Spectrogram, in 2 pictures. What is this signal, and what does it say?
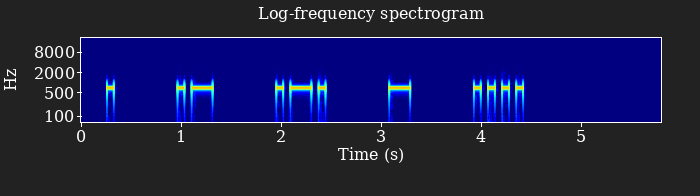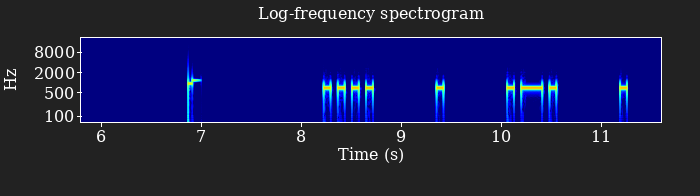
Morse code, heard as a keyed tone, about 17 wpm, spaced as for 10 wpm, 700 Hz. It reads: EARTH HERE
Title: 3x Character Spacing - Top 200 Words - 17wpm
